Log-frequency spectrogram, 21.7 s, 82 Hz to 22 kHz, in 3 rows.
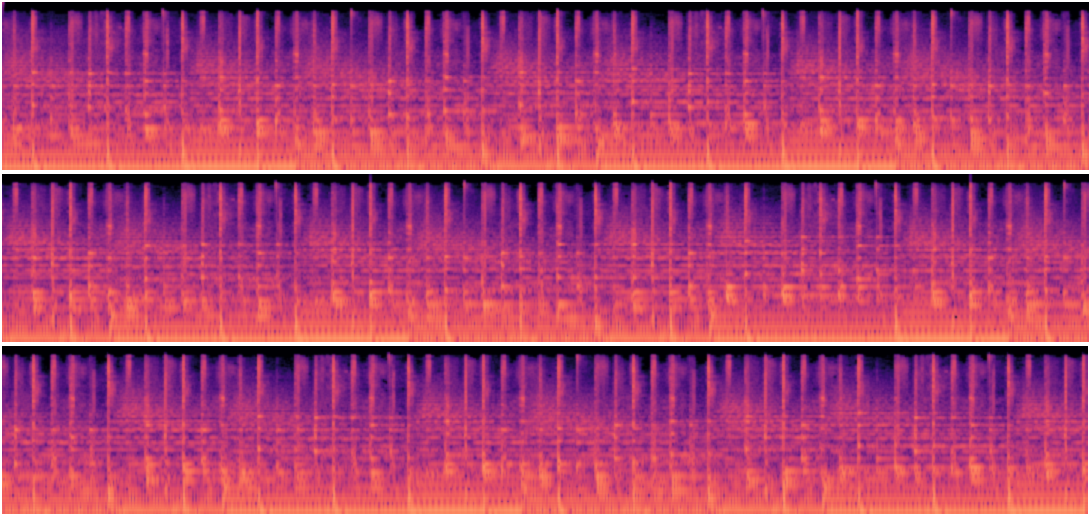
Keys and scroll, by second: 16.3 ctrl+c.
